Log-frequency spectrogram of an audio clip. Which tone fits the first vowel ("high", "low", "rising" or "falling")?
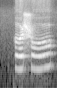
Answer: rising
